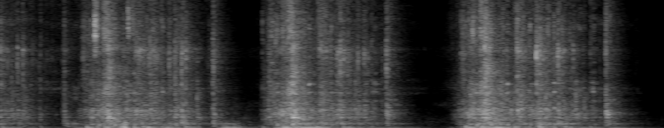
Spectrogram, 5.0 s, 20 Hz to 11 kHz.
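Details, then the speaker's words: 1970s Hahn Eclipse BHT-120 tiller with a 3.5 hp flathead Briggs & Stratton, 60 psi compression, cleaned carburetor: three pull-cord cranks, each one coughing and sputtering but never catching; sputtering false start. "Oh, did you hear that? Come on. Oh, we got it. Now, how do I keep it running? Oh, it just quit on me."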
